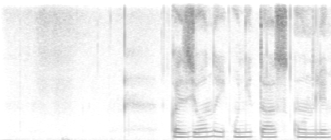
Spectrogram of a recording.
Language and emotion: Russian, neutral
